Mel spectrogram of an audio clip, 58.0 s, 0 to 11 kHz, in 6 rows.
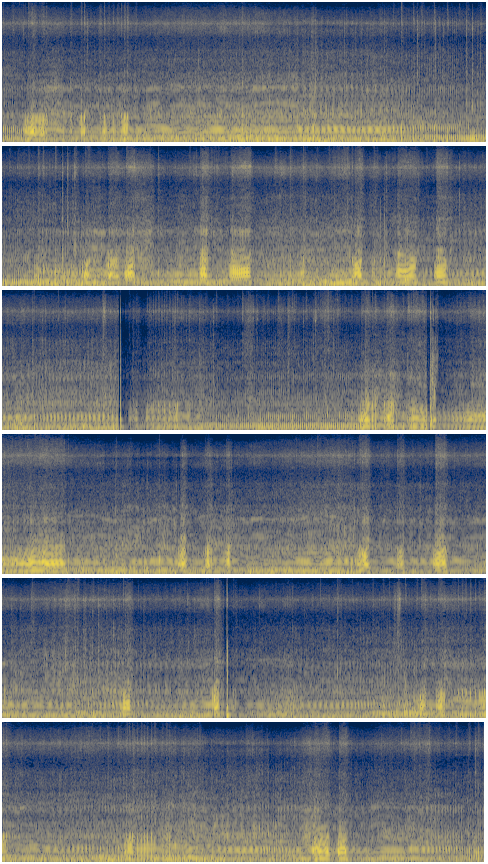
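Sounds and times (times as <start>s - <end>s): dirt bike engine revving: 0.0s - 58.0s.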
